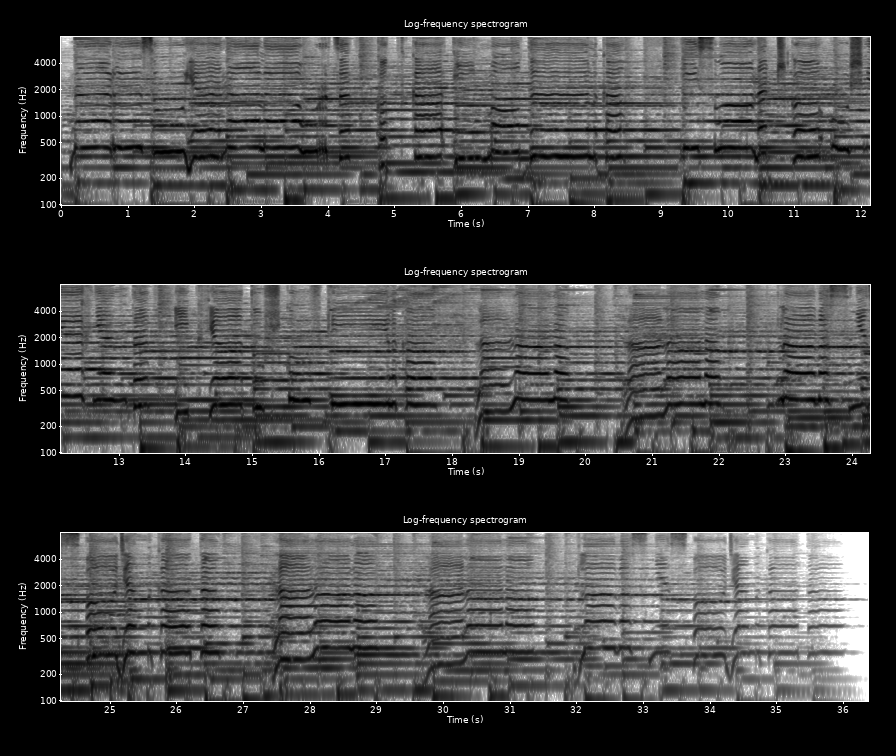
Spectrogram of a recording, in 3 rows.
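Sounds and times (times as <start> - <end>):
vocals: 0.1 - 36.1.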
